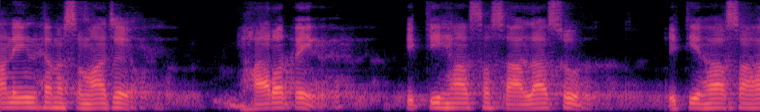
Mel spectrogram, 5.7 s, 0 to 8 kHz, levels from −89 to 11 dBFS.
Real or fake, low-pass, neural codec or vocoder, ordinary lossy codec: fake; none; codec, 16 kHz, 1 kbps, FunCodec, trained on LibriTTS, 50 frames a second; none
